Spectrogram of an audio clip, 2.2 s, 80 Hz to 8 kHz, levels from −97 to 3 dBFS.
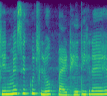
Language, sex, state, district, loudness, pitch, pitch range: Hindi, female, Bihar, Katihar, -12 LUFS, 265 Hz, 255-290 Hz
